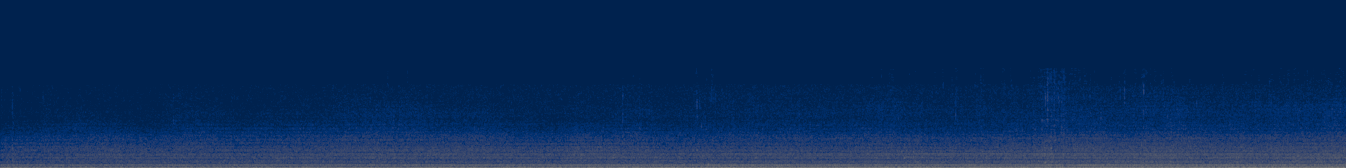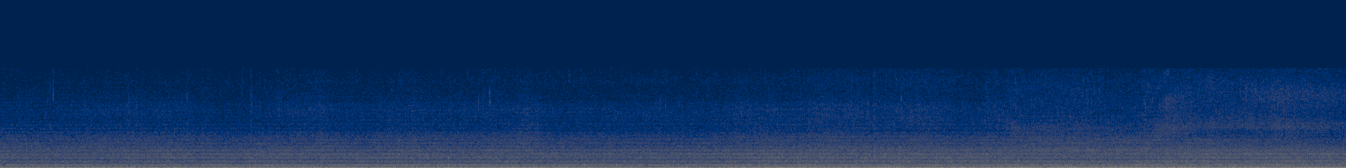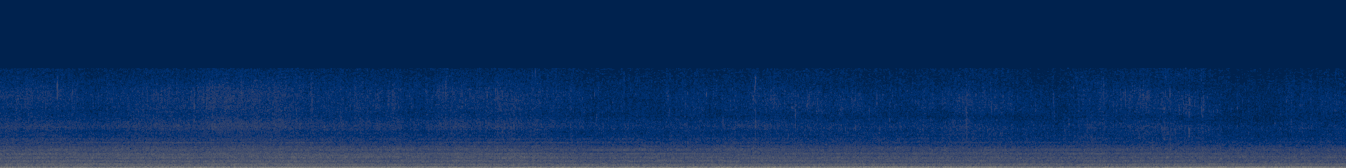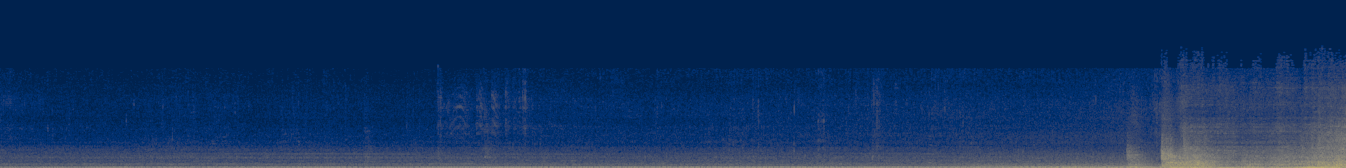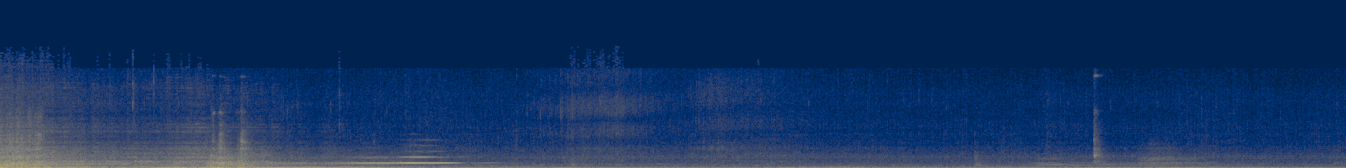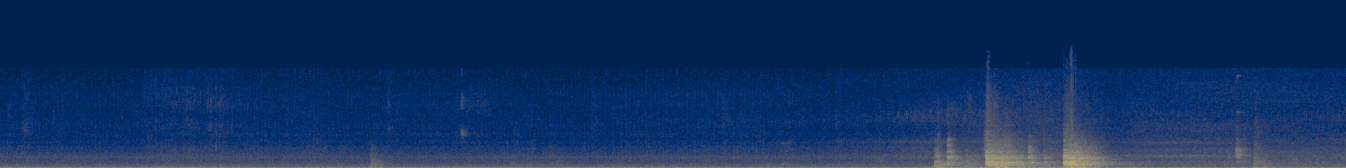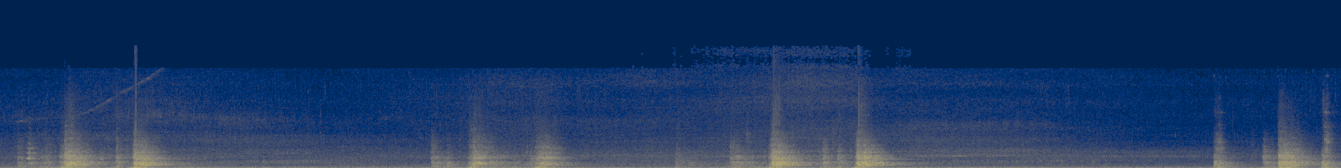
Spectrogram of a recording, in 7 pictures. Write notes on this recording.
Recording of Sahurs - La Bouille ferry, charging cars in aim to go to La Bouille, from the Seine bank.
